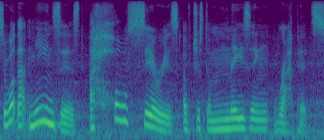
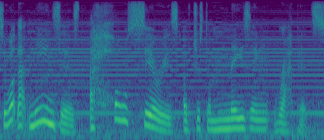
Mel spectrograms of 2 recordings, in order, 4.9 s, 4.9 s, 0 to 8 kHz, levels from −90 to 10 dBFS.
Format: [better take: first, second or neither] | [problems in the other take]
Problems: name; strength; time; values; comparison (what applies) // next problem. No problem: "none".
first | background sound (Bowed string instrument); 18 dB below the speech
